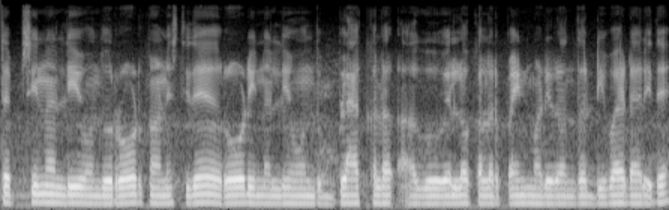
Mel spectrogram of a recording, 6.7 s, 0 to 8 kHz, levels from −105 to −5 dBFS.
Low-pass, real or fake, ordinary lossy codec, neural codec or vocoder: 7.2 kHz; real; none; none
